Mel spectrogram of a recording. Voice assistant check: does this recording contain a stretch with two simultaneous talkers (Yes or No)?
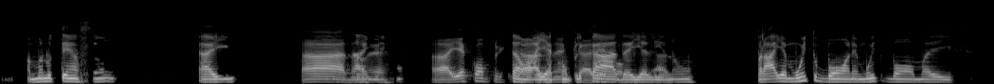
Yes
